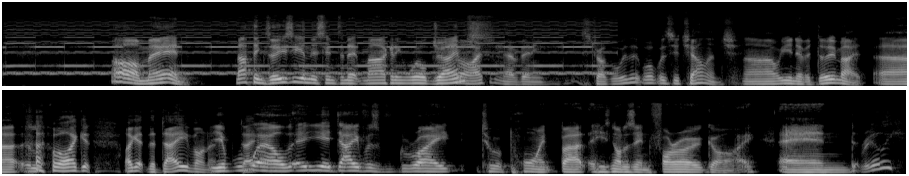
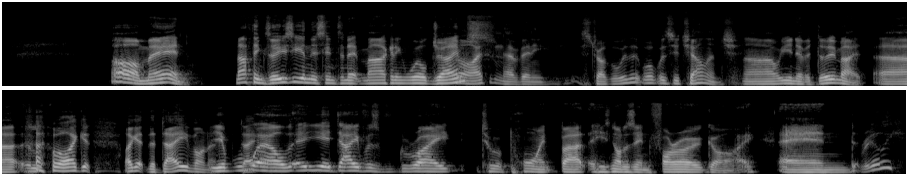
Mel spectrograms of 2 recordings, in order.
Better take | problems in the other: second | alarm; noticeable; until 6 s; peak 8 dB below the speech

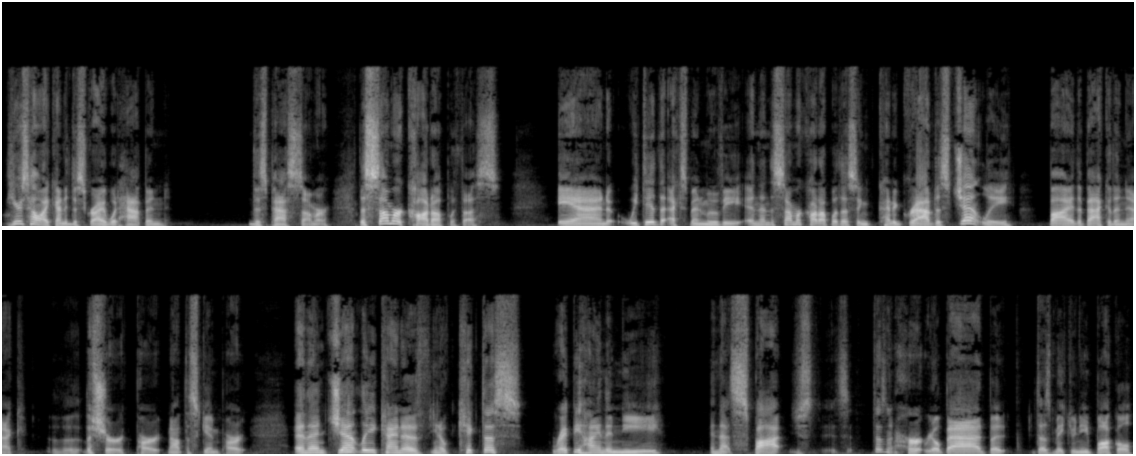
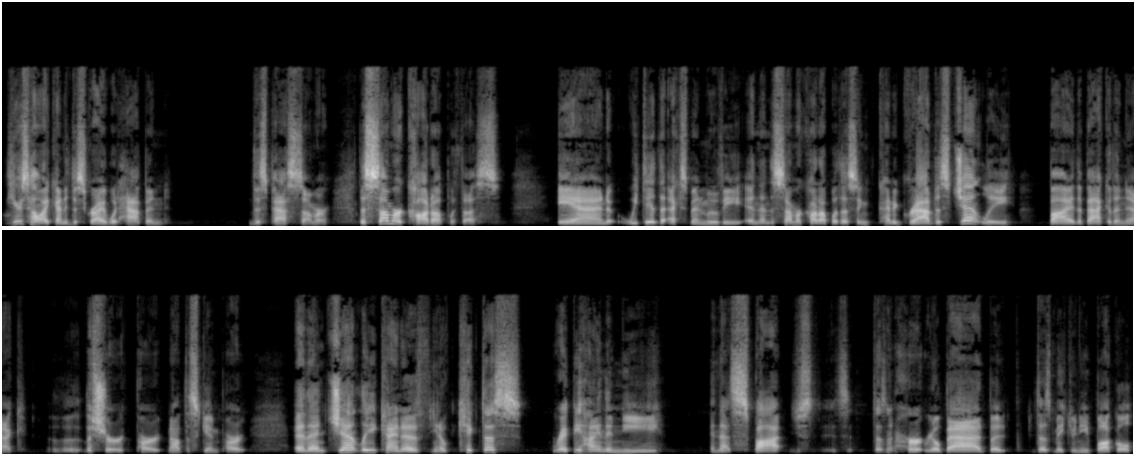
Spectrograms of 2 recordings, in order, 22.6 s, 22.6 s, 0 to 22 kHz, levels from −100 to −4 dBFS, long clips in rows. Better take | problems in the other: first | thin; very; fading below 350 Hz

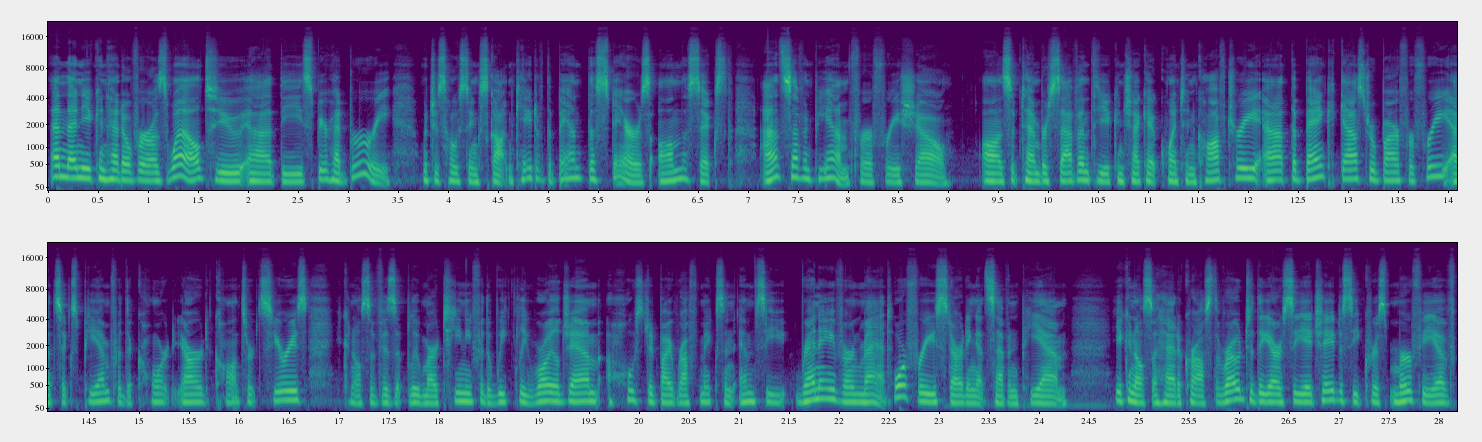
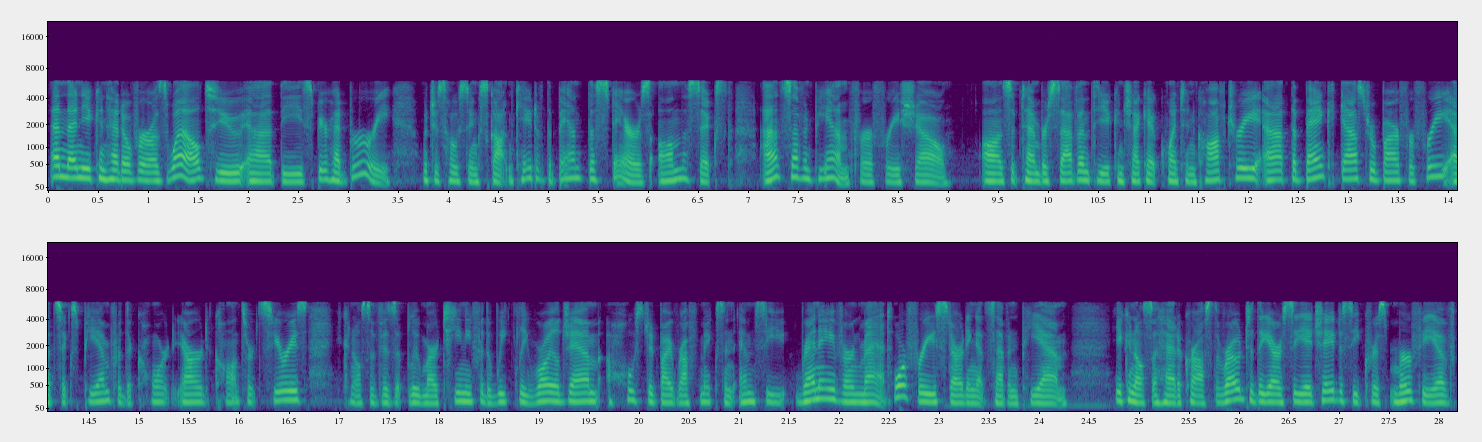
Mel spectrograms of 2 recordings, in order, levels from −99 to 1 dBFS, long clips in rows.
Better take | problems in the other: first | garbled, watery; slightly; nothing above 6 kHz

